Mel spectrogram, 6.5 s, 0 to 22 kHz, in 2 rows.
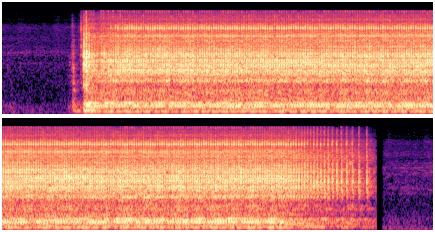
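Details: Clatronic KM2718 1000W stand mixer, belt found intact: steady high motor whir with a fast faint ratchety flutter as the belt climbs up off the worn toothed drive gear, so the mixing head doesn't turn.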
